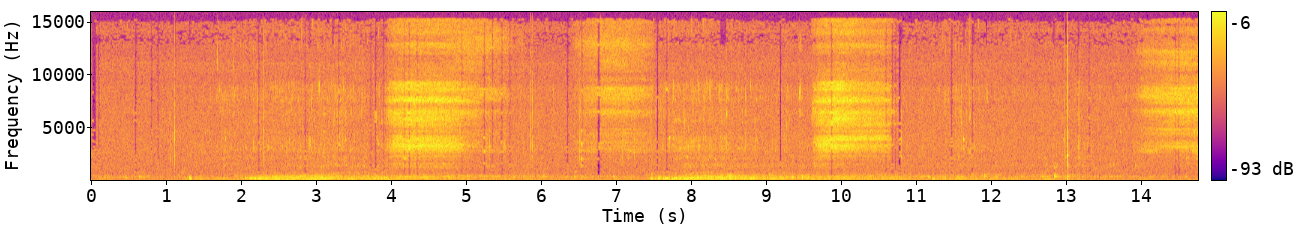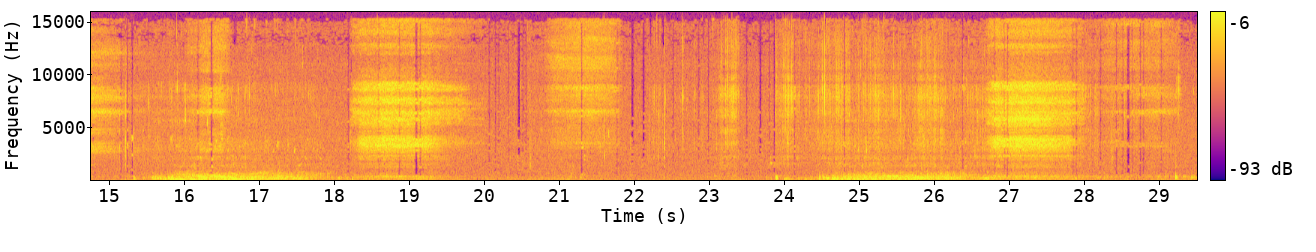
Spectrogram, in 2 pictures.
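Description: Scuba diver breathing through a regulator underwater: four slow breaths, each a low rumble of exhaled bubbles lasting a couple of seconds, followed by a short, high hiss of inhaled air through the regulator.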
